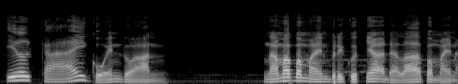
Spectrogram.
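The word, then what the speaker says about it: Gündoğan: penempatan yang benar adalah ilkay gundogan ilkay gundogan sekali lagi ilkay gundogan ingat saja tempe mendoan dari Banyumas ilkay gundogan nama pemain berikutnya adalah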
